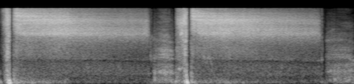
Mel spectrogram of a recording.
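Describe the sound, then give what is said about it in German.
A voice imitates the sizzle of a grill with meat being grilled and turned, two long, loud hissing bursts, each starting with a sharp puff and fading slightly before a short pause. “Und man hörte halt immer so dieses vom Grill und das Drehen vom damals noch Fleisch.”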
